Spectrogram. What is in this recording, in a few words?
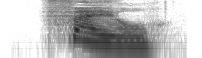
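"fail", British English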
